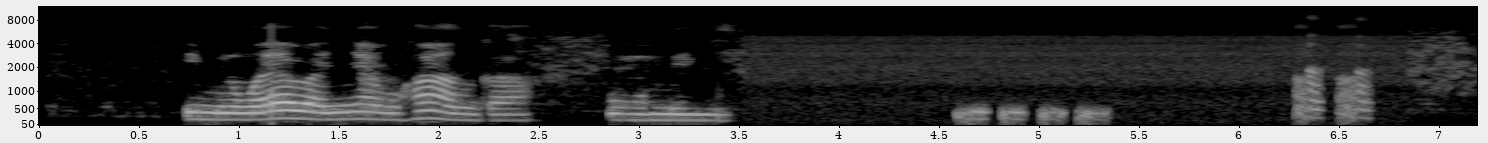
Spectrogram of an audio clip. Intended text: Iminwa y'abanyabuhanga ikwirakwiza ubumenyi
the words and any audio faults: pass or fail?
fail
